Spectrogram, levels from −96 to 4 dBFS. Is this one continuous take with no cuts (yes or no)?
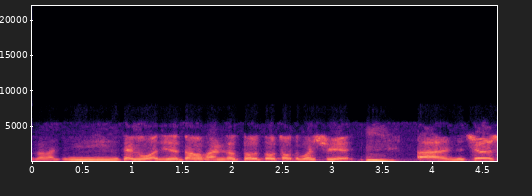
yes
